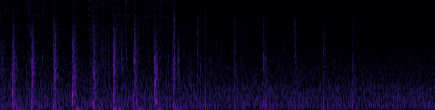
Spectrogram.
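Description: Footsteps tread quickly over rocky ground, then slow and fade.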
